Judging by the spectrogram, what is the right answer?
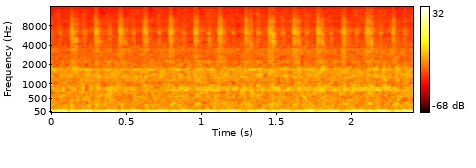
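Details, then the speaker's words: Mercedes S55 AMG, the day after its first drive, heard through a screwdriver held on the engine: sharp, evenly spaced ticks about four per second at idle, loudest near cylinders one and two; source unknown, valve cover to be removed. "so yeah i don't want to run the engine too long with this sounding like that so we'll try to turn off the engine"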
